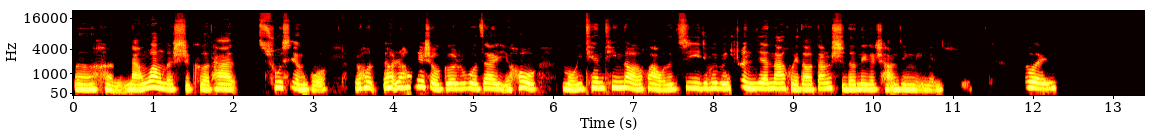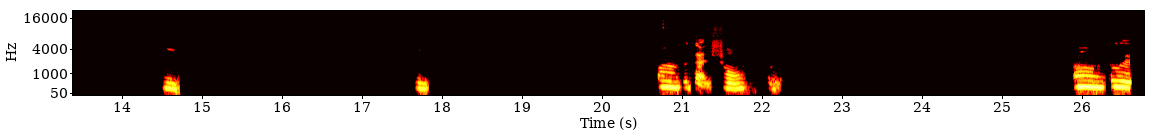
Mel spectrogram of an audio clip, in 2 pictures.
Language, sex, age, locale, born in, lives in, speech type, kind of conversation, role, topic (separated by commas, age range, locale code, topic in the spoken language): Chinese, female, 25-29, zh-CN, China, United States, conversation, unstructured, none, 你觉得音乐会让人更快乐吗？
